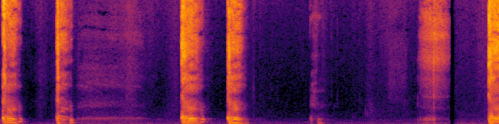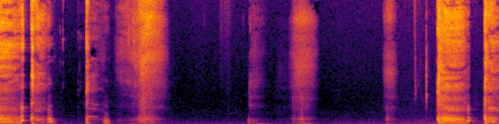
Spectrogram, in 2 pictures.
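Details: Coughing fit on waking, described as a barking cough in a girl: about a dozen repeated harsh coughs in bursts and pairs, some with throat clearing and breaths between.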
